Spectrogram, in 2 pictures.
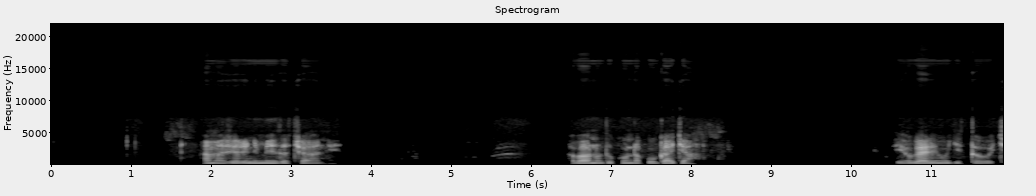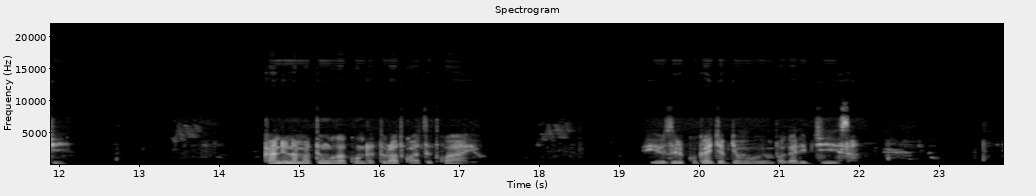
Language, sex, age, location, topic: Kinyarwanda, male, 25-35, Musanze, agriculture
